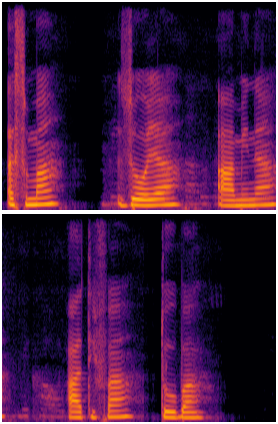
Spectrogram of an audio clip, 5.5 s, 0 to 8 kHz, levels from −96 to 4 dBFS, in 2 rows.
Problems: none marked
